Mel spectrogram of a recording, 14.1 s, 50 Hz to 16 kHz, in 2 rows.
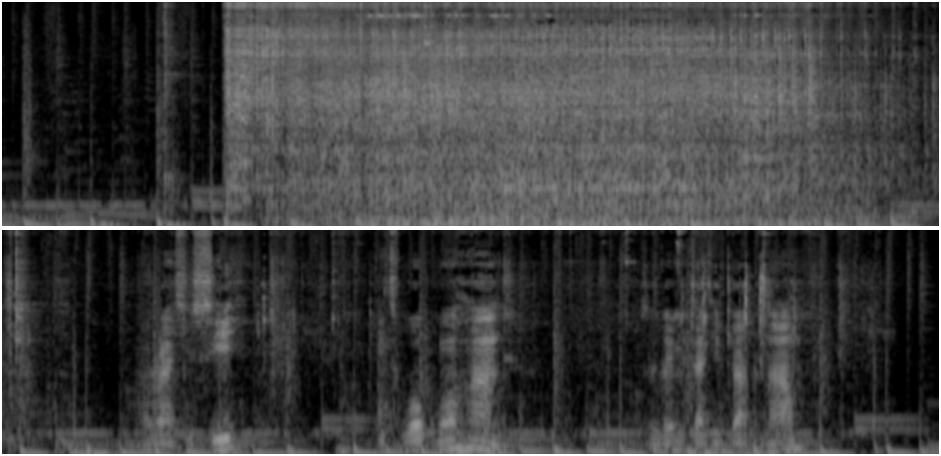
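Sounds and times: background music: 0:00.0 - 0:14.0
generator starter cranking engine: 0:01.7 - 0:07.6.

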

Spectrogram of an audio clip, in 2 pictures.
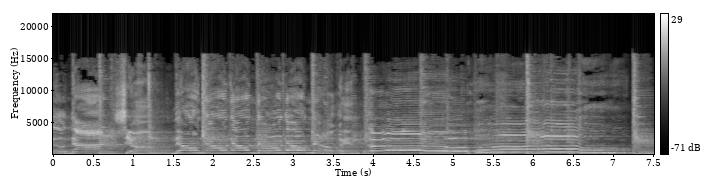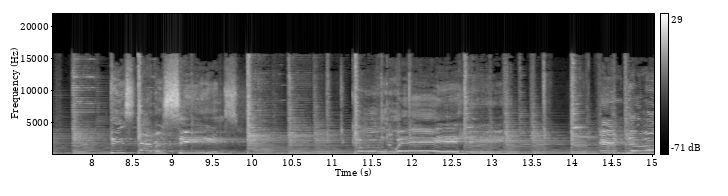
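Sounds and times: man singing wordless long notes: 0:00.0 - 0:07.4, 0:08.0 - 0:10.1, 0:11.2 - 0:13.6, 0:14.2 - 0:15.0
acoustic guitar strumming: 0:00.0 - 0:15.0.

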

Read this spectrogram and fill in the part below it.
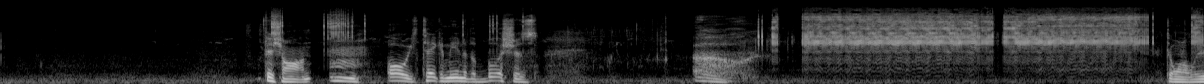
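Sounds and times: fly reel ratchet buzzing: 0:07.5 - 0:12.0.

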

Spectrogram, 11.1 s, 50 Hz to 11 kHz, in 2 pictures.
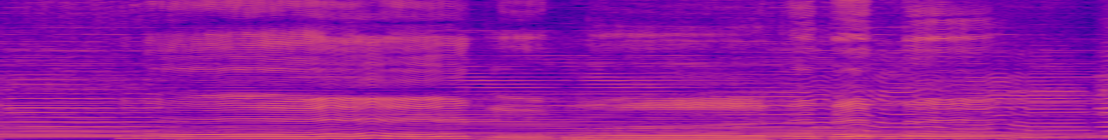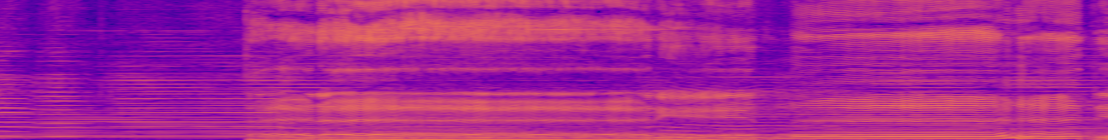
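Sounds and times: man singing long notes: 0:00.6 - 0:05.2, 0:06.8 - 0:11.0.

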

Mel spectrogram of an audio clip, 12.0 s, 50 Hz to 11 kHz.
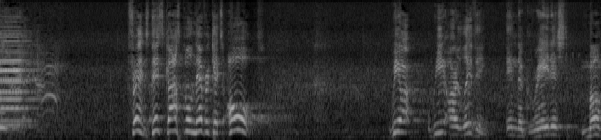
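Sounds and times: car horns honking: 0:00.0 - 0:01.2.

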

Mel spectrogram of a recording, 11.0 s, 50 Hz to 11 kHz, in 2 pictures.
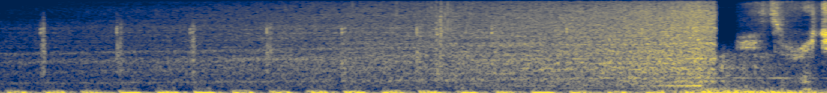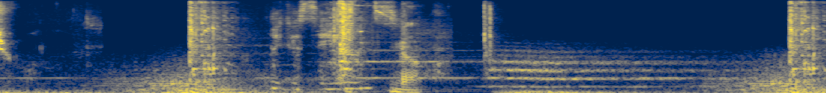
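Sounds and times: throbbing low bass pulse: 0:00.0 - 0:06.8.

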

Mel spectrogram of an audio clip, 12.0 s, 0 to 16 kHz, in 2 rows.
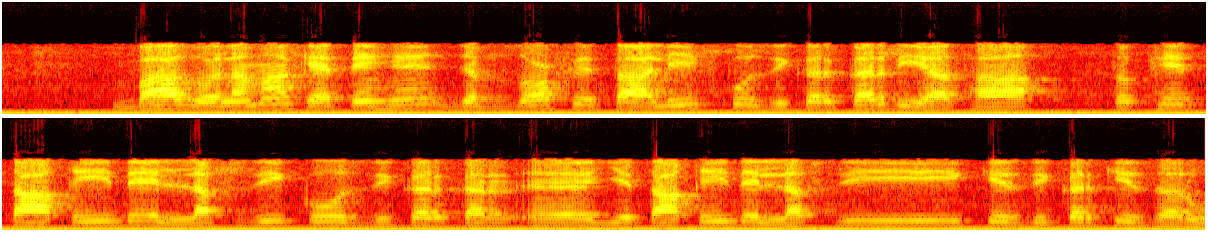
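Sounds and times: man lecturing: 0:00.6 - 0:12.0.

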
